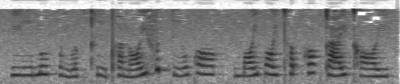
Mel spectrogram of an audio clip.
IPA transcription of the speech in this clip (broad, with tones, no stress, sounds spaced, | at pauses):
j iː˨ n̪ uː˧ k̚ l ʊ˨˩ ŋ l ʊ˨˥ k̚ t̪ʰ iː˨˩ pʰ ɐ˨˩ n ɔː˨˥ j f ɵ˥ t̚ k iː˨˥ w k ɔː˥ k̚ | m ɔː˨˥ j p ɔː˧ j t̪ʰ ɐ˥ p̚ h ɔː˥ k̚ t̪ aː˨˥ j kʰ ɔː˨ j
